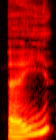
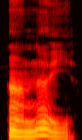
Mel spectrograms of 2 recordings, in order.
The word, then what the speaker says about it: œil: Œil ne s'écrit pas EUIL. Ça s'écrit œil, E dans l'eau, IL. Œil. Un œil.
